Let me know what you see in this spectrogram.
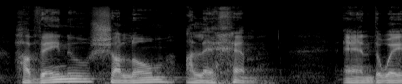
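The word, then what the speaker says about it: Hevenu Shalom Aleichem: some time um yeah this is how you pronounces havenu shalom alejem and the way it's set rhythmically pretty much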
